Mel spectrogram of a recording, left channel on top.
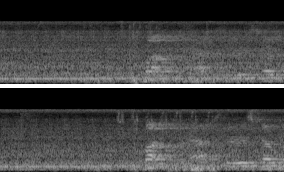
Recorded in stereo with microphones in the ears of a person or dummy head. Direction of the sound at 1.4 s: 80° right.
